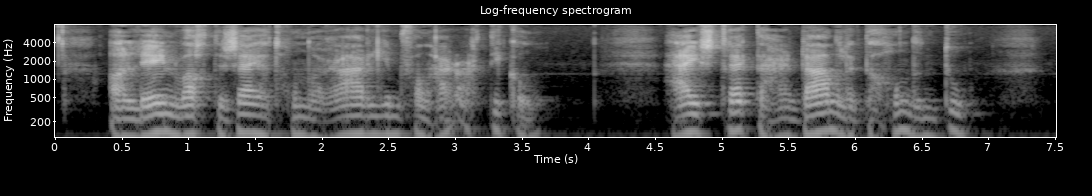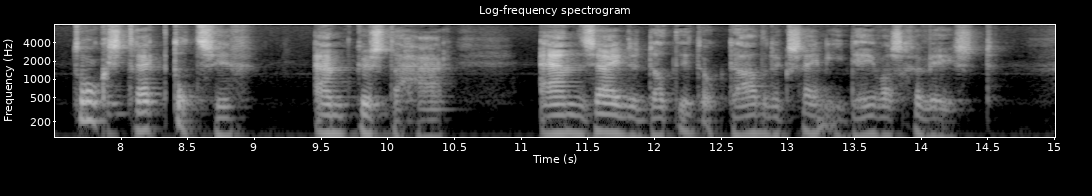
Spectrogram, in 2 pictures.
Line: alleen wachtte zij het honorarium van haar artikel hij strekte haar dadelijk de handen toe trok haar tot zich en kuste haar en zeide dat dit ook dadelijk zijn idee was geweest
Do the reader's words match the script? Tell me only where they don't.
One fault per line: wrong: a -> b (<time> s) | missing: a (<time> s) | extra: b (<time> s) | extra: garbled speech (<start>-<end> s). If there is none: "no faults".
wrong: haar -> strekte (7.9 s)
